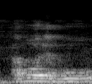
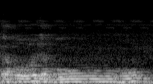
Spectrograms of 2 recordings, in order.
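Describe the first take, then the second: First: The word ends plainly on the long vowel. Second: The word ends with a breathy 'hu' echo. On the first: The speaker calls it wrong. "കപോലഭൂ എന്ന് പറഞ്ഞ് നിർത്തരുത്" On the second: The speaker calls it right. "ഇങ്ങനെ പറയണം"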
